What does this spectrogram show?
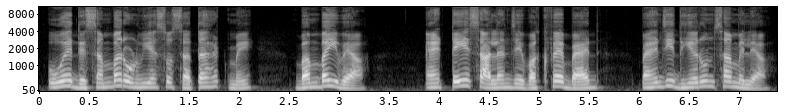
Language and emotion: Sindhi, neutral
